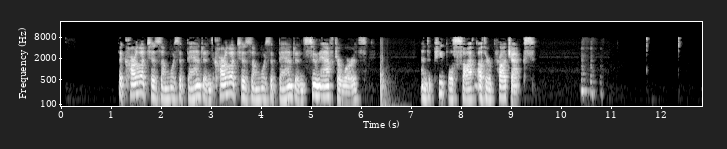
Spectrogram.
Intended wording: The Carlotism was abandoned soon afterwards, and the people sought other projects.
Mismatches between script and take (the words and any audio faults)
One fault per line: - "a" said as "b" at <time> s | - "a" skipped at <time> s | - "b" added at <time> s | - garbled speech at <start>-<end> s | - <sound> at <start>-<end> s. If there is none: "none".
- "Carlotism was abandoned" added at 3.0 s
- thud at 6.4-7.0 s
- laugh at 10.4-10.9 s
